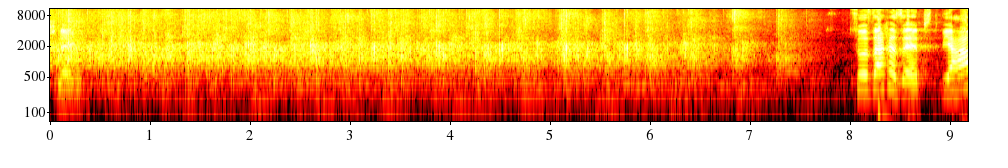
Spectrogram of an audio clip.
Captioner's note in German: Beifall DIE LINKE und BÜNDNIS 90/DIE GRÜNEN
